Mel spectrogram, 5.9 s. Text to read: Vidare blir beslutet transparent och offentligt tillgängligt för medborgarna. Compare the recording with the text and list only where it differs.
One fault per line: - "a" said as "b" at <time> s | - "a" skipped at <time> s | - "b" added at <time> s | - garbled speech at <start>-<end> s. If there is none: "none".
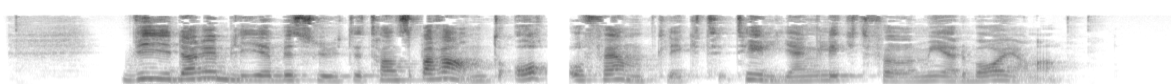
none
